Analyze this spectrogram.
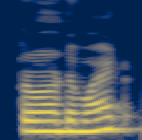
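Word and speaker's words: trondhjemite: कौन सा, टोनालाइट, ट्रोनोडिमाइट, इसको ये डी और ये एच और जे इसमें साइलेंट आ जाता है, ट्रोनोडिमाइट और ग्रेनोडायोराइट, ये ग्रुप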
